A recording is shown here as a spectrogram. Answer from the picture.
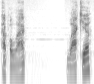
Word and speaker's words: Appalachia: Actually, it's pronounced appalac lakia. the ch as in lock. Well, this it's the Appalachian Mountains, but I've also heard the region being referred to as Appal Appalachia or Appalachia or I don't know.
